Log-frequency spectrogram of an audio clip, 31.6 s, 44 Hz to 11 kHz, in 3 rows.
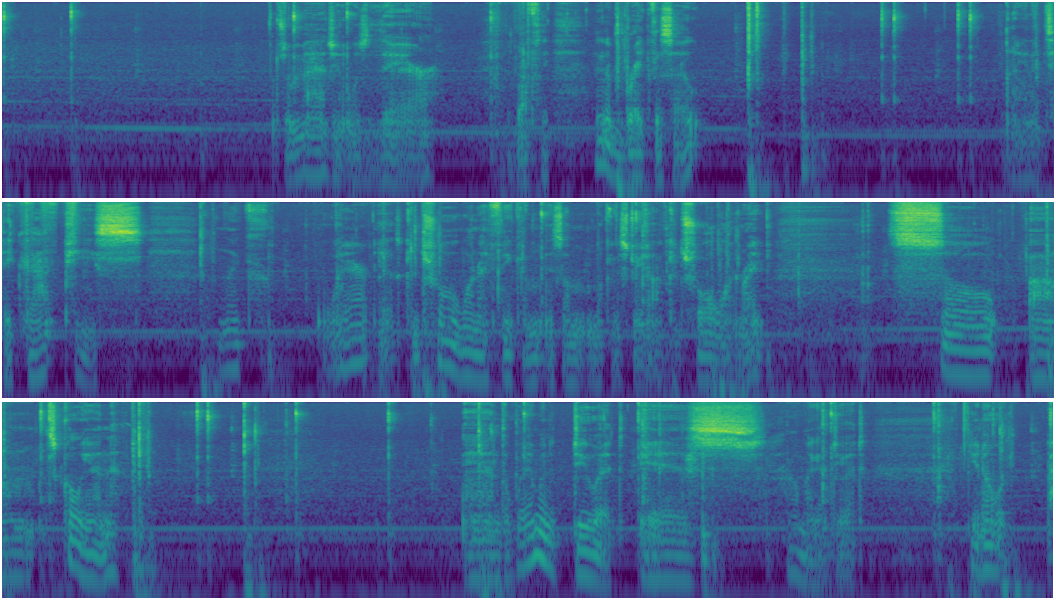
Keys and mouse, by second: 0.7 click, 3.4-6.1 middle drag, 6.1 p, 8.0 Tab, 12.4 KP_3, 14.7 ctrl+KP_3, 20.9 Tab, 22.4 ctrl+Tab, 23.5 a, 25.9 a, 31.0 ctrl+r.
